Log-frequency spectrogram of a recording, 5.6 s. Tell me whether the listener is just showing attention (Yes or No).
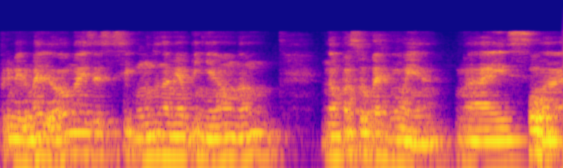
Yes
